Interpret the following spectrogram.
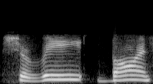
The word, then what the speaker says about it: Cherie Barnes: She is Cherie Barnes. Did I pronounce that correctly?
